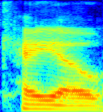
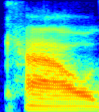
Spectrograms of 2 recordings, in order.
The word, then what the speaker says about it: Kao: role of ko and yes it is pronounced ko not cow the kangaroo he awakens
